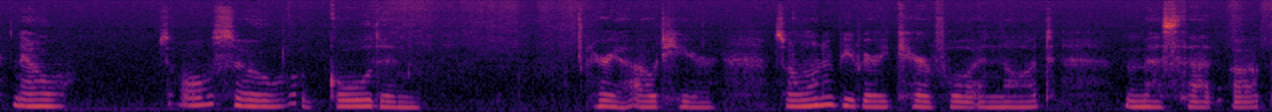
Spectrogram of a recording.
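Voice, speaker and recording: In a calm tone, the soft-spoken voice moves at a very slow pace, with long, frequent pauses. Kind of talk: ASMR drawing tutorial talk.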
